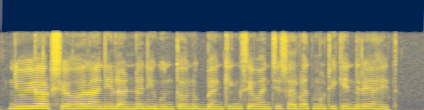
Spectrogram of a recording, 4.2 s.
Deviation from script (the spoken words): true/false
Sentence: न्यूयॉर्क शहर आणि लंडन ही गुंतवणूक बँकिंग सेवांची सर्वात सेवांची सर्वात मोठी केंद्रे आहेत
true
